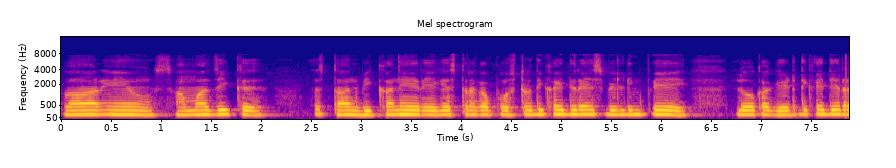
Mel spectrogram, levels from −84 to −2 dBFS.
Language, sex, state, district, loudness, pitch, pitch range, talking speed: Hindi, male, Rajasthan, Bikaner, -14 LUFS, 150 Hz, 145-155 Hz, 185 wpm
